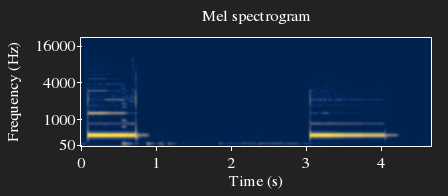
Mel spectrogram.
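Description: Telephone line tones sound as a call is placed: two loud, steady electronic beeps, the second one longer. A quiet gap separates them, and a low hum runs underneath.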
